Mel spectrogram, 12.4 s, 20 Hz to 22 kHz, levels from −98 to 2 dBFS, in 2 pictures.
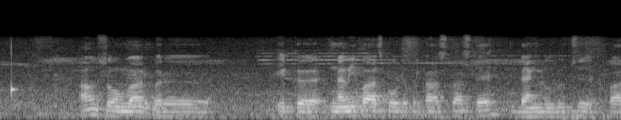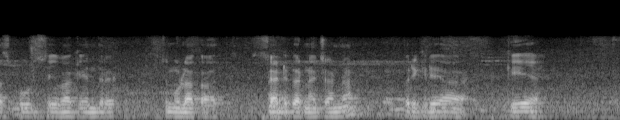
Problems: constant background noise, echo, low volume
